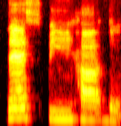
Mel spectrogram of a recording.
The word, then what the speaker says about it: despejado: Now, in Spanish, J is pronounced as ha, so it's not ja, it's ha. So, despejado, that's the word I want to memorize.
